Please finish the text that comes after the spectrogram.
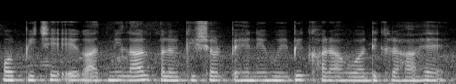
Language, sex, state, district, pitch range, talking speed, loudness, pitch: Hindi, female, Arunachal Pradesh, Papum Pare, 185-195 Hz, 195 wpm, -15 LUFS, 190 Hz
